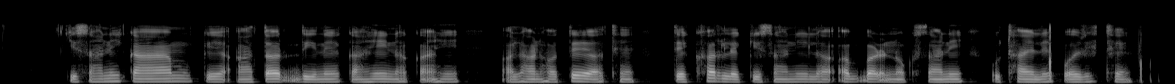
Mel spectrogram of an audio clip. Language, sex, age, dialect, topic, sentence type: Chhattisgarhi, male, 18-24, Northern/Bhandar, agriculture, statement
